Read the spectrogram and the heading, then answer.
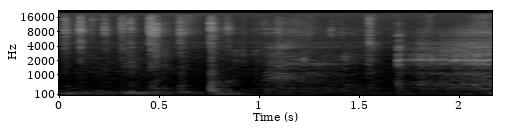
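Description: Computer keyboard typing as someone writes a note down: many quiet, quick key taps in an irregular rhythm, heard alone without talking.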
